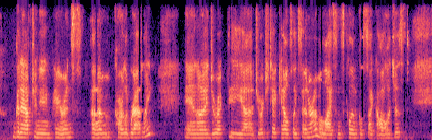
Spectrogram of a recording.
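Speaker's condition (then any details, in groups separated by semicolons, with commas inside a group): No condition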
